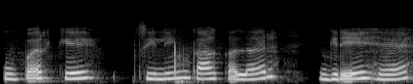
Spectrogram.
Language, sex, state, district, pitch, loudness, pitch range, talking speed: Hindi, female, Jharkhand, Garhwa, 260 Hz, -15 LUFS, 235-285 Hz, 100 wpm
